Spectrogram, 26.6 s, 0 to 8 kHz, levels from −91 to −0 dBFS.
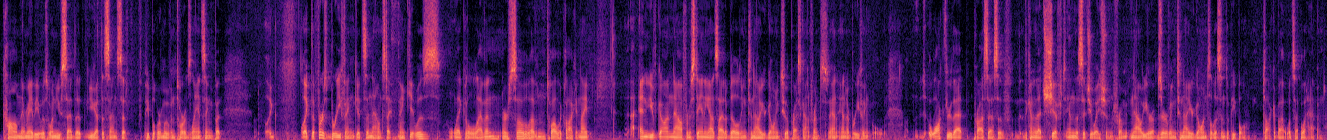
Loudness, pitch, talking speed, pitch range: -24 LUFS, 85 Hz, 205 wpm, 80-100 Hz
